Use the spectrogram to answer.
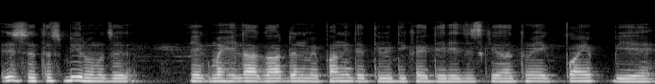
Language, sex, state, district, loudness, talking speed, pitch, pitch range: Hindi, male, Rajasthan, Bikaner, -16 LUFS, 200 wpm, 145 Hz, 140-150 Hz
